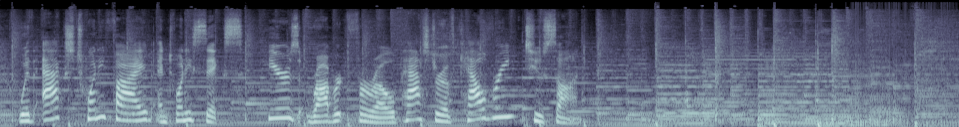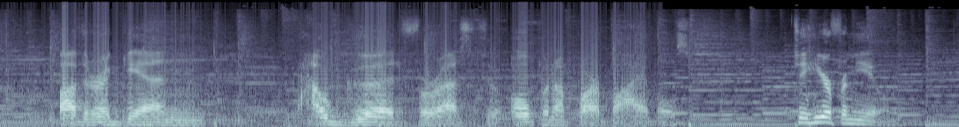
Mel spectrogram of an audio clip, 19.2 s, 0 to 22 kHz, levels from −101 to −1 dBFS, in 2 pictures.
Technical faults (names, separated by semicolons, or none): block size mismatch (padded)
